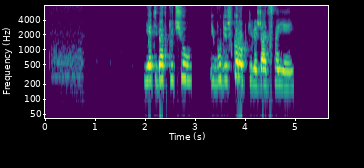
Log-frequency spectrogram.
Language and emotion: Russian, angry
